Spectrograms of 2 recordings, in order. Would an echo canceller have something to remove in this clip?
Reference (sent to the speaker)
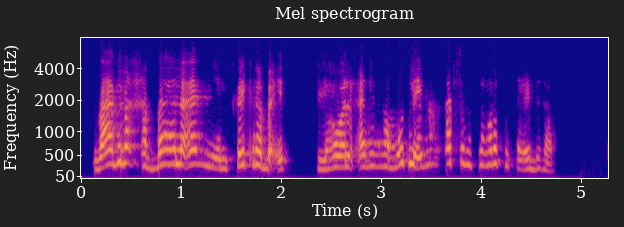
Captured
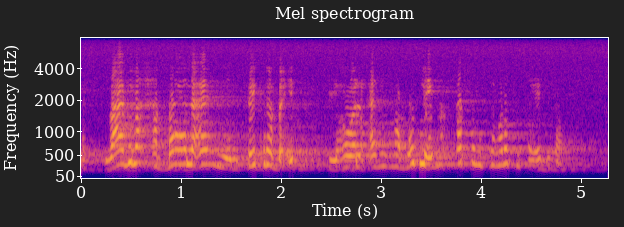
Yes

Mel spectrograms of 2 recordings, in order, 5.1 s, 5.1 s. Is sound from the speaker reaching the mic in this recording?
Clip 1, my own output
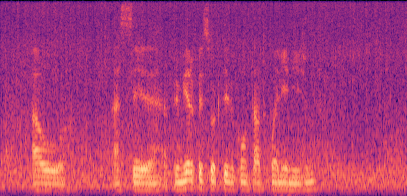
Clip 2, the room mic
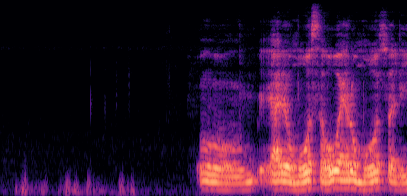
No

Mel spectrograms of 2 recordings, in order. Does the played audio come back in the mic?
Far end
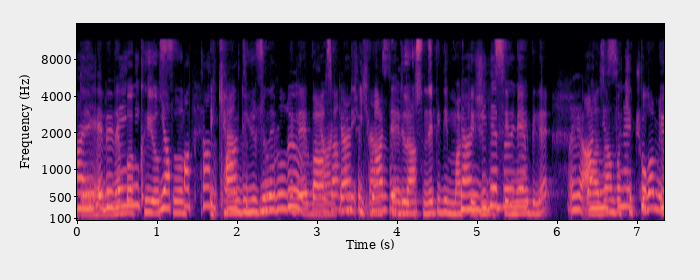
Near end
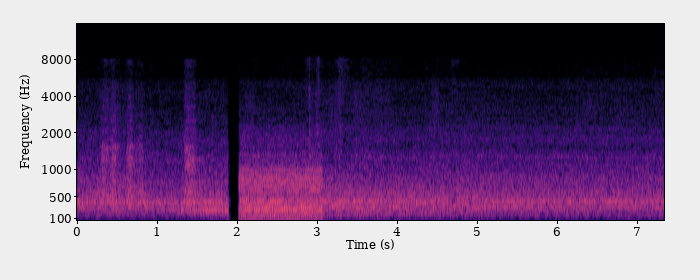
No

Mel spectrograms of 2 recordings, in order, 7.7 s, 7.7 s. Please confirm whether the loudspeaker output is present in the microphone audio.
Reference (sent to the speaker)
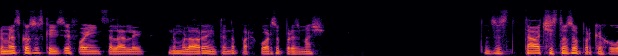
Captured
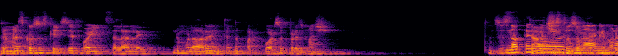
Yes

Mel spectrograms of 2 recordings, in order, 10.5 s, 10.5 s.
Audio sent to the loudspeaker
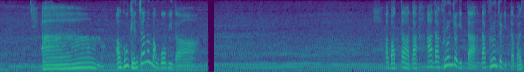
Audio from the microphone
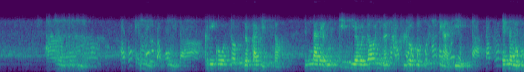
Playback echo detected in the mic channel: Yes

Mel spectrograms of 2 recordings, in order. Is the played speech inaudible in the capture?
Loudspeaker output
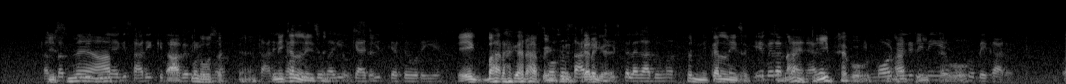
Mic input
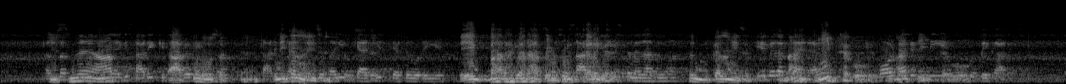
No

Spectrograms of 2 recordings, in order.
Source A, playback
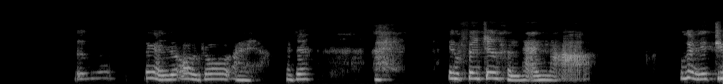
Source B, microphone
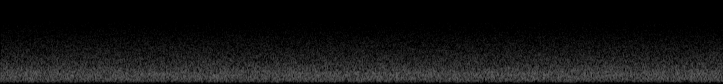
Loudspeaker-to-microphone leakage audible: No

